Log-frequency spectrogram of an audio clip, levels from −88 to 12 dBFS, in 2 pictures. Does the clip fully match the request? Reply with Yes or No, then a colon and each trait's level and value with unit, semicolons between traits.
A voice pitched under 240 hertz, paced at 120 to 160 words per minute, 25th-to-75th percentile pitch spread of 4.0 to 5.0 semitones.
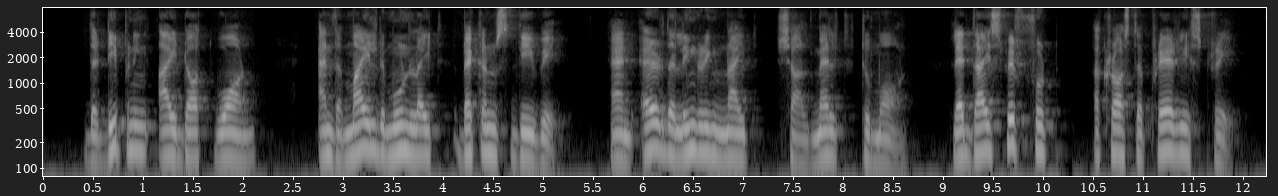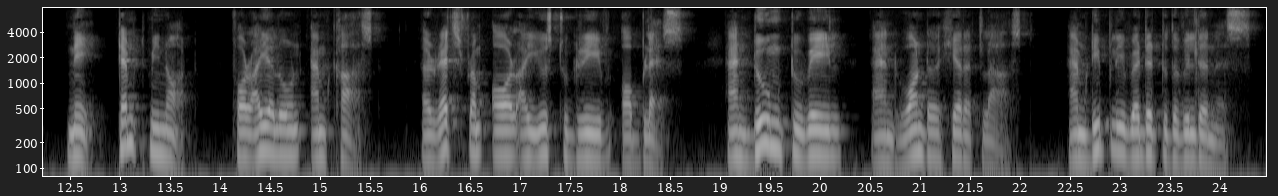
No: low, 135 Hz; average, 155 wpm; average, 3.1 semitones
